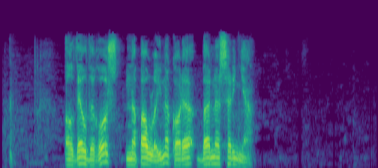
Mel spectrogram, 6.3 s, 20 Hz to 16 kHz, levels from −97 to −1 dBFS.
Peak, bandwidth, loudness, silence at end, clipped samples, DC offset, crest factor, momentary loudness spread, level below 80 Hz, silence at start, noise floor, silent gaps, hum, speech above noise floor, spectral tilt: -4 dBFS; 8 kHz; -21 LUFS; 2.1 s; under 0.1%; under 0.1%; 20 dB; 9 LU; -60 dBFS; 0.15 s; -74 dBFS; none; none; 53 dB; -4.5 dB/octave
